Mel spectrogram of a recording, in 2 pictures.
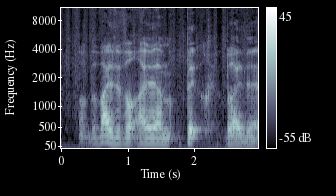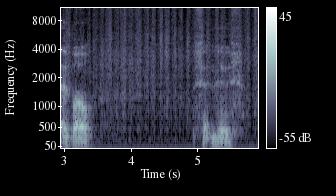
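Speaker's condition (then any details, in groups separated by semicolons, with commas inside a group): Tongue cancer; half tongue removed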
